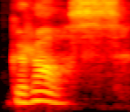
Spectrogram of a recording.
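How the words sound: It is said in a British accent. "in British English, you would hear grass"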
